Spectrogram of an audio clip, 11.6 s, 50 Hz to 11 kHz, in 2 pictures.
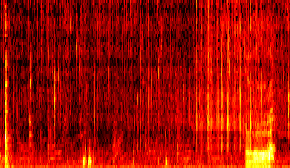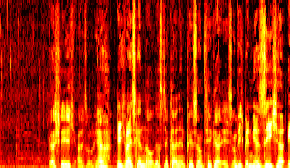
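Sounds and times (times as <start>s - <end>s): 
food frying on a hot griddle in a snack bar: 0.0s - 11.5s
murmured voices in a snack bar: 4.9s - 5.7s, 6.7s - 10.9s
speech: 6.8s - 11.5s.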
